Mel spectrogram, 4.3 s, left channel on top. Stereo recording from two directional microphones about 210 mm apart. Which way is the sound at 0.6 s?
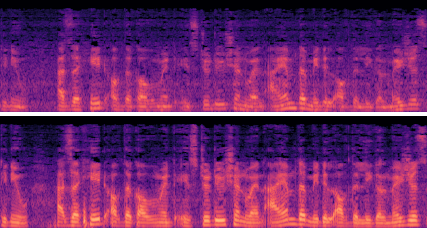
45° right (ahead or behind).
